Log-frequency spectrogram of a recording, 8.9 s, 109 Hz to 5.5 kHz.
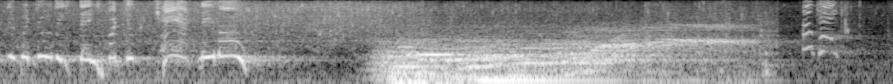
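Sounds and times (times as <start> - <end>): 
speech: 0.1 - 2.7
murky underwater rumble: 3.7 - 7.5
deep drawn-out whale call underwater: 3.7 - 7.9.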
